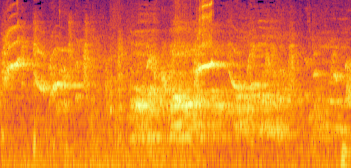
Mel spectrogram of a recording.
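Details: A trained pet Chinese hwamei, released from its cage and flying back in, pours out a rich, varied run of loud whistled notes sliding up and down, with fluttering wing noise and people talking.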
